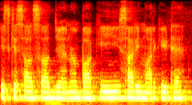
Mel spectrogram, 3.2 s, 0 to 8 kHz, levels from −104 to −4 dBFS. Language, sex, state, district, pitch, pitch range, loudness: Hindi, male, Delhi, New Delhi, 130 Hz, 130-135 Hz, -12 LUFS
